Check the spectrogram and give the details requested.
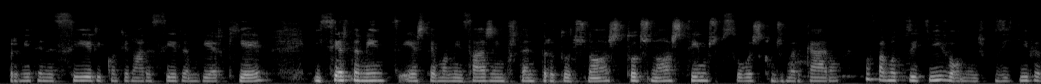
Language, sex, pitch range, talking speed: Portuguese, female, 155-180 Hz, 195 wpm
